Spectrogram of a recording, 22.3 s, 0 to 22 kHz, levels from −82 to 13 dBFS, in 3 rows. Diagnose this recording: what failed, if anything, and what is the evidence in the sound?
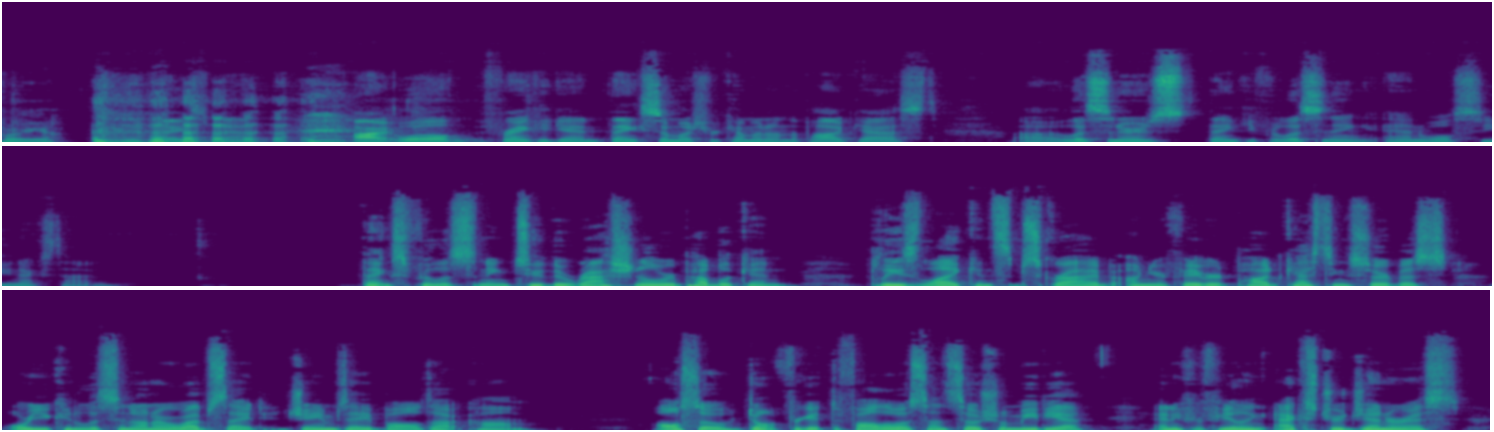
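Nothing failed: no stage of the chain, from capture through storage to playback, leaves an audible mark anywhere in the speech.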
